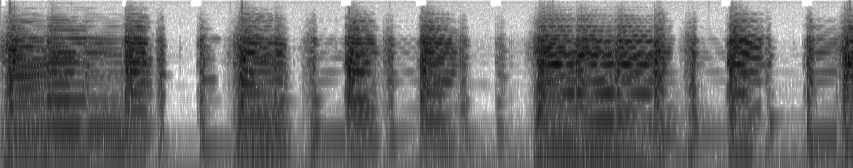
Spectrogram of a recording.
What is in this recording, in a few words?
longtrain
